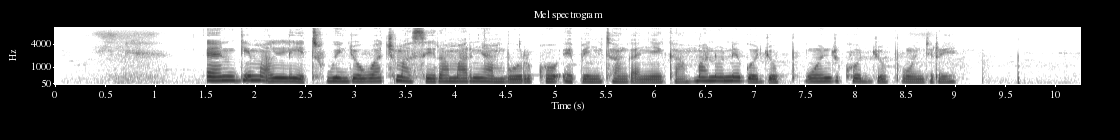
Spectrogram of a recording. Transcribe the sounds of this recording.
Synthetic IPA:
ɛnɡɪmalɪtwiɲd͡ʒowat͡ʃmasɪɾamarɲambuɾkʰoʔepiɲtʰaŋɡa̰ɲɪkʰamanoneɡod͡ʒopʰwoɲd͡ʒkʰod̚d͡ʒopwoɲd͡ʒɾe

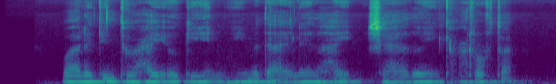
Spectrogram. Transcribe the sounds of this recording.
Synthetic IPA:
wɑːlɪd̪iːnt̪ʰʊwɑħɑjʔɔɡjɐɦiːnmʊɦiːmɐd̪ɐ̰ɛjlɛːðɐɦɛjʃɐɦaːðɔːjɪŋkʰɐ̥ʕɑruːrt̪ʰɐ

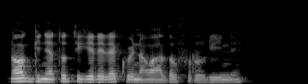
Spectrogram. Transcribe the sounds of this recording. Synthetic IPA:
nɔɡiɲat̪ot̪ikeɾeɾɛkwenawaðɔfuɾoɾine

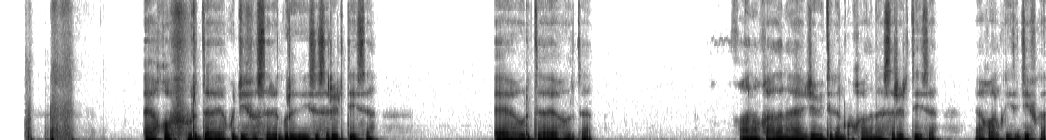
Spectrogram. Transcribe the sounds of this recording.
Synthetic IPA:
ʔɛːqɔfhʊrd̪ɐːjɔkʰʊt͡ʃiːfɐsɡʊɾɪɣiːsɐsɐɾiːrt̪ʰḭːsɐ | ʔɛ̰ːhʊrd̪ʰɐ̰jɛ̰ɦʊrd̪ʰɐ̰ | ɑ̰nɐ̰qɑːðɐnɐjɔd͡ʒɐβɪd̪ɪɣɐnkʰʊqɑ̰ːðɐnɐjɐsɐɾiːrt̪ʰḭːsɐ̰ | ɛ̰ːqɑːlkʰiːs̬ɐt͡ʃḭːfkʰɐ

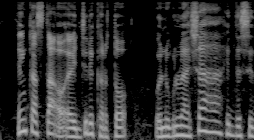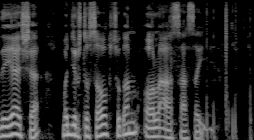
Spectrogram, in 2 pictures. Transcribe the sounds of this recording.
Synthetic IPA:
ʔɪŋkʰɐst̪ʰɐʔɔ̰ːʔɛjt͡ʃɪɾɪkʰɐrt̪ʰɔ | wɔnʊɡlaːʃɐɦɐhɪd̪ɐsɪðɛjaːʃɐ | mɐt͡ʃɪrt̪ʰɔsɐβɐbsʊɣɐnɔːlɐaːsaːsɛ̰j

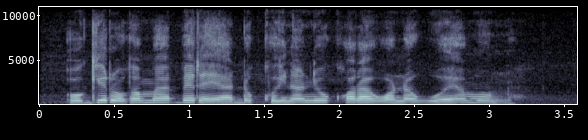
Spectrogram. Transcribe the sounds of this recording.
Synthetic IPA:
oɡeɾoɣamabɛɾɛjadokoinaneokʰɔɾaɣwɔnaɣwɔjamonɔ

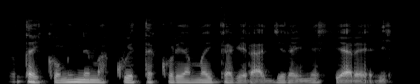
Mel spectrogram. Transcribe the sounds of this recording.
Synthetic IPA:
dotaikʰominemakwetɛkʰoɾeamaiɡaɣeɾad͡ʑeɾaineʃiaɾɛɾi

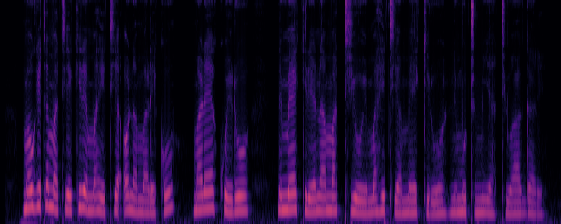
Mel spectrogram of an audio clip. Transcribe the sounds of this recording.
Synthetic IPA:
mauɣetɛmatjekiɾɛmahetiaʔɔnamaɾeko | maɾɛːkweɾwɔ | nemɛːkiɾɛnamatjoemaɦetiamɛːkiɾwɔnemotumiatjoaɡaɾe

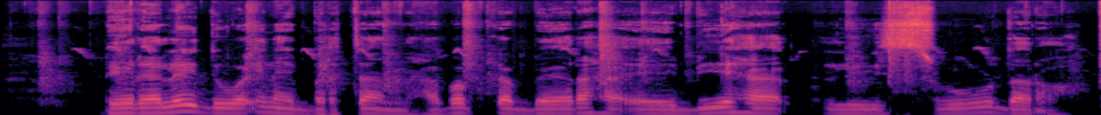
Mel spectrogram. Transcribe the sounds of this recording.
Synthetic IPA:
b̥ɛːɾɐlɛjd̪ʊwɑːʔɪnɛjbɐrt̪ʰaːnɦɐβɐbkʰɐbɛːɾɐɦɐʔɛːbijɐɦɐ | lɐsʊd̪ɐɾɔ

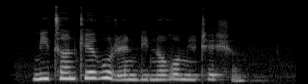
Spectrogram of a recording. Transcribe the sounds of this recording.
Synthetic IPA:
nitankʰeɡuɾɛndinɔvɔmjutʰeʃɔ̰n

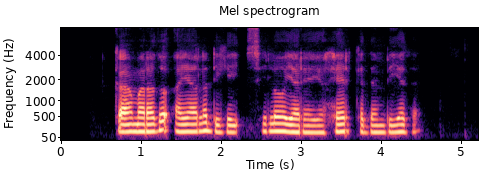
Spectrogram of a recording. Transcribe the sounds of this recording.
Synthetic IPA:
kʰaːmɐɾɐðɔʔɐjaːlɐɖɪɣɛjsɪlɔːjɐɾɛːjɔhɛːrkʰɐd̪ɐmbɪjɐðɐ

